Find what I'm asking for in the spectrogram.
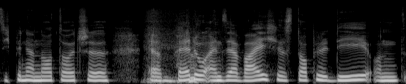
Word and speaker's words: Beto: Beto O'Rourke ist der demokratische Kandidat um das Gouverneursamt heißt aber eigentlich Beto, also eigentlich mit einem harten T.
